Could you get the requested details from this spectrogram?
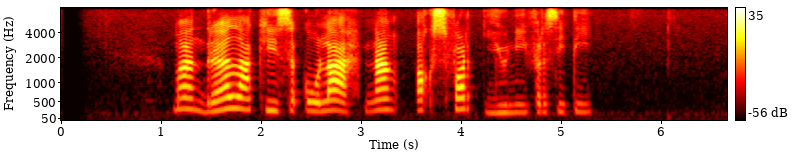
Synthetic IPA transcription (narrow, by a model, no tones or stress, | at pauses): mand̪ɾalaɡ̥i̤səkolahnaŋʔɔksfɔrt̪̚junifərsit̪i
